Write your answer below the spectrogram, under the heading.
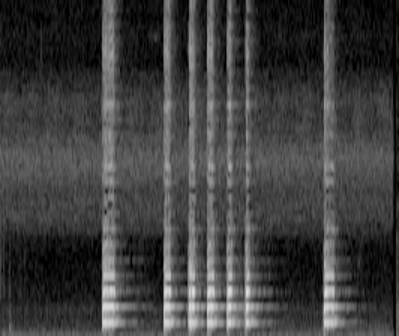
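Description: Electric car horn wired to a vehicle battery for a test, sounding seven short honks of one steady pitch: one, then a quick run of five, then one more near the end.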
